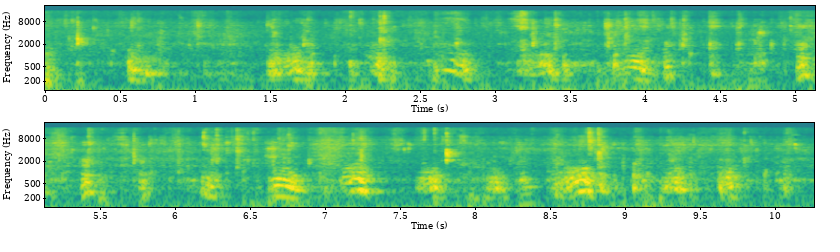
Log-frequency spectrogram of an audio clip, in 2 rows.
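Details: Weimaraner puppies, 2.5 weeks old with eyes newly opened, running after their mother asking to nurse; short high whines and squeaks rise and fall in scattered bursts, clustering in the second half, over low rumbling handling noise.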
